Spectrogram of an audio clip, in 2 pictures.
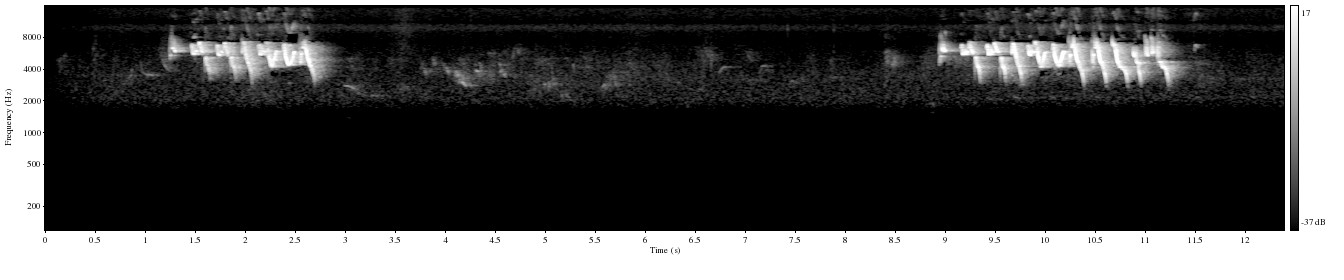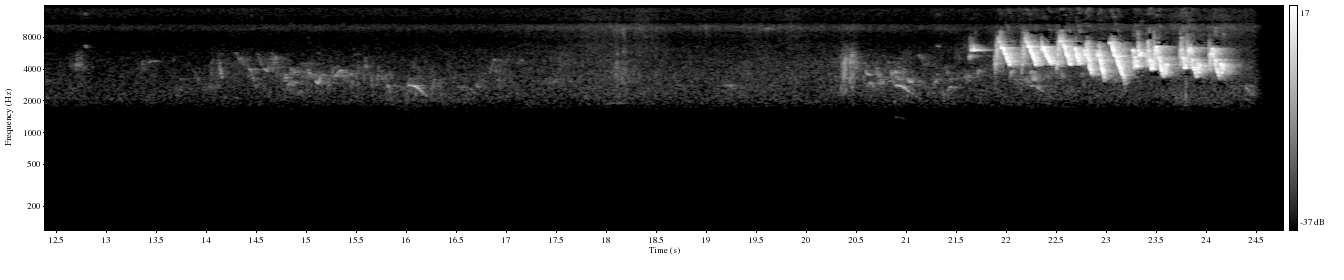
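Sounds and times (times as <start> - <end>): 
Lundsångare singing: 0.8 - 7.8, 8.4 - 11.7, 12.7 - 17.3, 20.3 - 24.6.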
